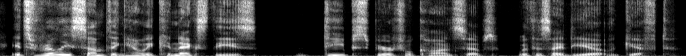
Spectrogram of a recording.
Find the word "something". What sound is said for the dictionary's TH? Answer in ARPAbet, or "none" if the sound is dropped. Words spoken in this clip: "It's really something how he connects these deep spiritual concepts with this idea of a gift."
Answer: TH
